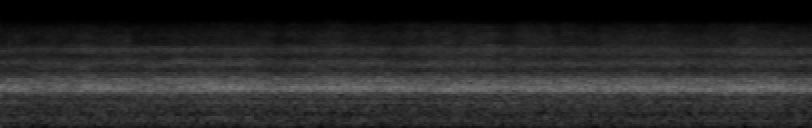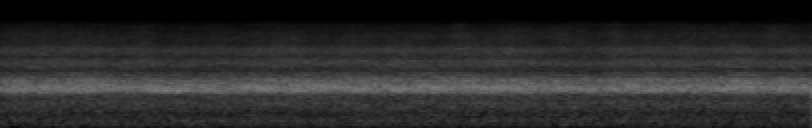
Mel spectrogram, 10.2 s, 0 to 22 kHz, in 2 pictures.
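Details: Winter gathering of many crows in Minneapolis, Minnesota, recorded February 20, 2020. Raucous cawing from numerous birds merges into a steady, continuous roar of rasping calls that holds at an even loudness throughout.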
